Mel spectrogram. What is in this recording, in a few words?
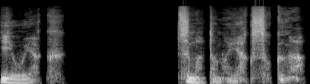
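Voice retire Japanese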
